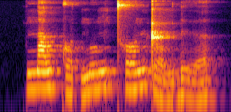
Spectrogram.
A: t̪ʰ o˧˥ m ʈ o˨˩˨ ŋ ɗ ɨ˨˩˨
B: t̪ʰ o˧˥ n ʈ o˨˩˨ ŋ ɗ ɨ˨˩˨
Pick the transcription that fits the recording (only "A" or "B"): B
